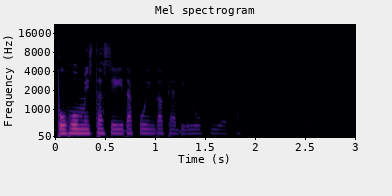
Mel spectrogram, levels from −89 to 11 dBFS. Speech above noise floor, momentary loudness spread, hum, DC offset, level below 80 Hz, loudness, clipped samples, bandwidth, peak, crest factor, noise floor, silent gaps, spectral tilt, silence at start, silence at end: over 39 dB; 17 LU; none; under 0.1%; -76 dBFS; -52 LUFS; under 0.1%; 13.5 kHz; -32 dBFS; 22 dB; under -90 dBFS; none; -6.5 dB/octave; 0.05 s; 1.55 s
